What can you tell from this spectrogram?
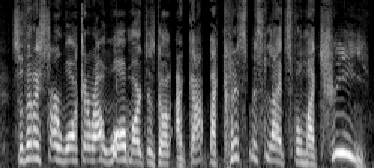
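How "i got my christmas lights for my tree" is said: over-the-top bad Scottish accent, sing-song and slow. Walking around Walmart wearing a mask: bad Scottish accent. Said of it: "imitating a terrible Scottish accent".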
